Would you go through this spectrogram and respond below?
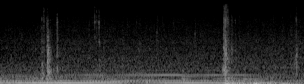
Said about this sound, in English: As the first detective's car squealed in, fat raindrops fell from the sky.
